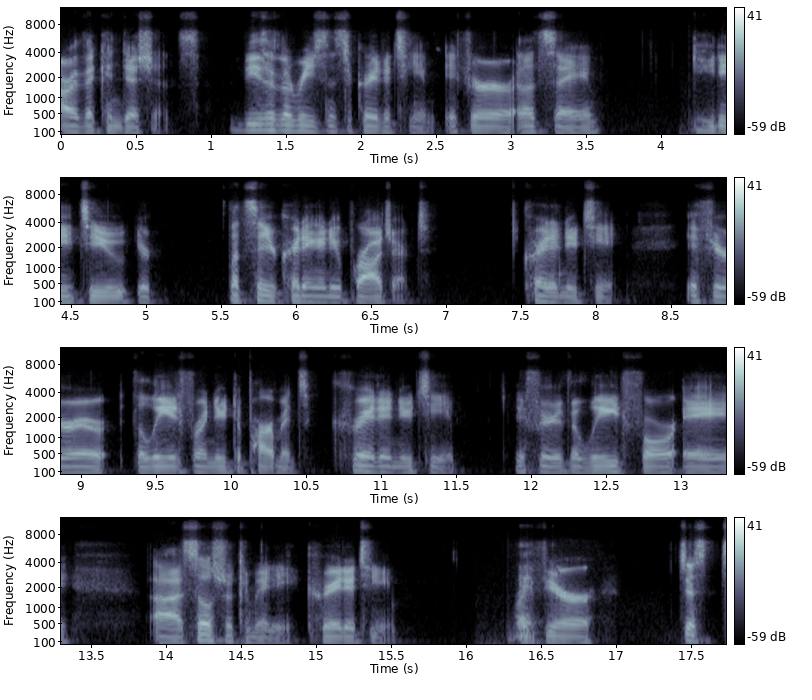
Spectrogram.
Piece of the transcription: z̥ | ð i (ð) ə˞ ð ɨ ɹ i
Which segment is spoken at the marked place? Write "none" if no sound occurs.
z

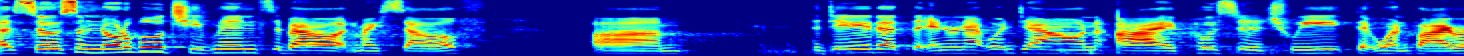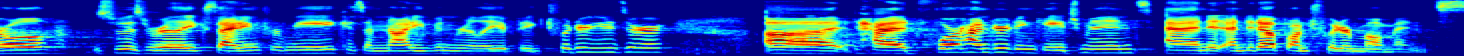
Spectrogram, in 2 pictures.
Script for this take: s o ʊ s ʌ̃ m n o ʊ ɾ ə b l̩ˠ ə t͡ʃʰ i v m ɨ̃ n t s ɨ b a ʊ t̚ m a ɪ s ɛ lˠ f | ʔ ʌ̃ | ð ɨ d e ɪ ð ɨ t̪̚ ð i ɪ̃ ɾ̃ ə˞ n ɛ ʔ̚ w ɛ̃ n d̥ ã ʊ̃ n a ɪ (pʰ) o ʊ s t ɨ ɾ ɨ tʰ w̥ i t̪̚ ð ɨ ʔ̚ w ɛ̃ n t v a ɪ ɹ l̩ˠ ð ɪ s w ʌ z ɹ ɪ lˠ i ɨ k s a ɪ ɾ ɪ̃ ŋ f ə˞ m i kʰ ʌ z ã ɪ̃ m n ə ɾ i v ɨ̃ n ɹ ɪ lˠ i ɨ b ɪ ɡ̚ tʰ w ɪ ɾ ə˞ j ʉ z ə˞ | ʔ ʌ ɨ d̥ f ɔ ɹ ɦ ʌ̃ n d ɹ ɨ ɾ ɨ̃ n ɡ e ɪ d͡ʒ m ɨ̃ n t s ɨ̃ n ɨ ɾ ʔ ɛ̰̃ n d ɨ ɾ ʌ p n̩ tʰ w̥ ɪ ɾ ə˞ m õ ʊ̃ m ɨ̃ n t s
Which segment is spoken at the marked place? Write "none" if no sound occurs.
pʰ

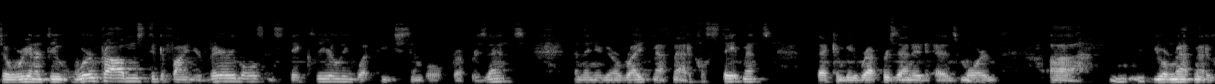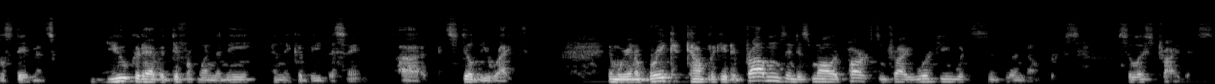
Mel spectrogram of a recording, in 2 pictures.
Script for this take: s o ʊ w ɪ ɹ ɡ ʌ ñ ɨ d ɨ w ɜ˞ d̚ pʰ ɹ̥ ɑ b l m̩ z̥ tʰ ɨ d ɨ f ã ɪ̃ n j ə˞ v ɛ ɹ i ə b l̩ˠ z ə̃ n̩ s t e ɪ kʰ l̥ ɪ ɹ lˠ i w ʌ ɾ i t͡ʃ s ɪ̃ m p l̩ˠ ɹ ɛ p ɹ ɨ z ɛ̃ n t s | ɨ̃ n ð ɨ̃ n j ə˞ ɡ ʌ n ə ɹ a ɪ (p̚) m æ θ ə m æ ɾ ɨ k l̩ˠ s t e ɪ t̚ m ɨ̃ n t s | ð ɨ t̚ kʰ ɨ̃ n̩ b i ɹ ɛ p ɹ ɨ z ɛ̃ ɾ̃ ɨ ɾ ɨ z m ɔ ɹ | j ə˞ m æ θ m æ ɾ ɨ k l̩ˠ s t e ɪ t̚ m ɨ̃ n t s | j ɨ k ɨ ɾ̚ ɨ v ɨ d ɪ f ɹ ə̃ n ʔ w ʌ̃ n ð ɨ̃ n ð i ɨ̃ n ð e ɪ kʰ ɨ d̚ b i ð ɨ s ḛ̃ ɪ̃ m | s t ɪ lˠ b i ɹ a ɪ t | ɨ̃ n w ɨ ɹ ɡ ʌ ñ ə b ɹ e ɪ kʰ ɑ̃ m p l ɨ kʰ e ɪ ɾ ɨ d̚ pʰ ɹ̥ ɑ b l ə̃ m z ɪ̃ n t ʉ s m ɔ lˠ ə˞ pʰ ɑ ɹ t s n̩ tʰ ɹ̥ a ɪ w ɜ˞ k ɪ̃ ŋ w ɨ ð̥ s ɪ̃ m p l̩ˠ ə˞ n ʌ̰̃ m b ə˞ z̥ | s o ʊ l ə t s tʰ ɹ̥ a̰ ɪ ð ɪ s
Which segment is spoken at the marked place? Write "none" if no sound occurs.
t̚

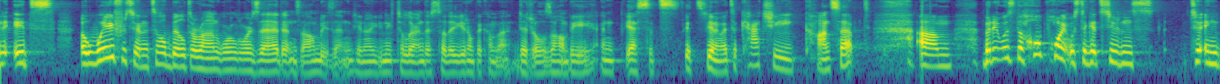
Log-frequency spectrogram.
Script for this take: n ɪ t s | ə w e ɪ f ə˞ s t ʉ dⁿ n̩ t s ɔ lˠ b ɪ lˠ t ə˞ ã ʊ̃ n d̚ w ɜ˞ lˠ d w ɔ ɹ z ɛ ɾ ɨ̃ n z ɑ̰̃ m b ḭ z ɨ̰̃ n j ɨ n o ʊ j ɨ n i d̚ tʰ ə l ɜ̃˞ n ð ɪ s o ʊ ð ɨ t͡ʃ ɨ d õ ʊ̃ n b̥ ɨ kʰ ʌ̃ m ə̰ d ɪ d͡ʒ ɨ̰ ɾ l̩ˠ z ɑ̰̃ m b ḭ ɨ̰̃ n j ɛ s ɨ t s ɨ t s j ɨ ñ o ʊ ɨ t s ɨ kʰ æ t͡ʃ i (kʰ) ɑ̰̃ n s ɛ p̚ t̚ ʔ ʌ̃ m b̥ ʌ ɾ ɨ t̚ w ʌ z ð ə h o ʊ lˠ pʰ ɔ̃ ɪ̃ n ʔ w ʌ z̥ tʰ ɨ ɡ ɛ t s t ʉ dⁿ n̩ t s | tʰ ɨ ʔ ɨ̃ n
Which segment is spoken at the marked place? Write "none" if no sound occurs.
kʰ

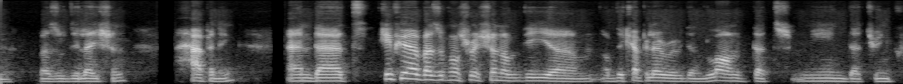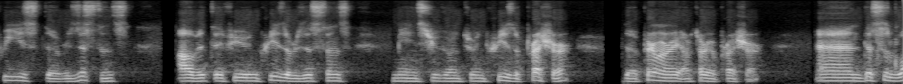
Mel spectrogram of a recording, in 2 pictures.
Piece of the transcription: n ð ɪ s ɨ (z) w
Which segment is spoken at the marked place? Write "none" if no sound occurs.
z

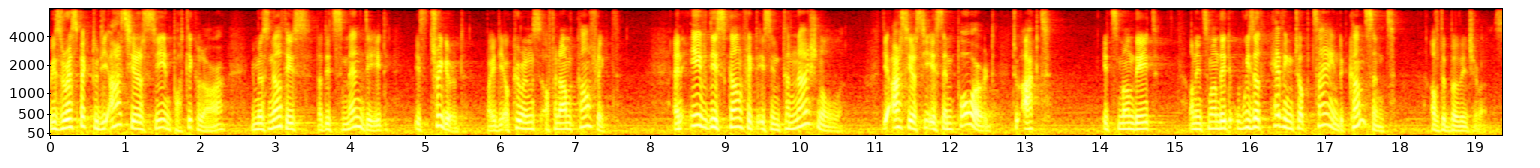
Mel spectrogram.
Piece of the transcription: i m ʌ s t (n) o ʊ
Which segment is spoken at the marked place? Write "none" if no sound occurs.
n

